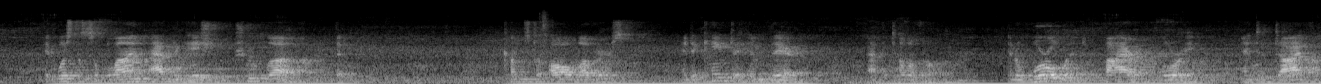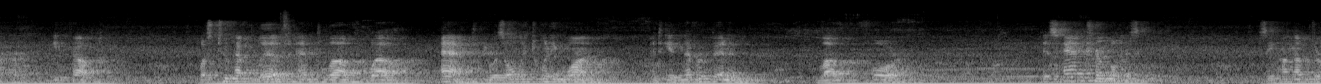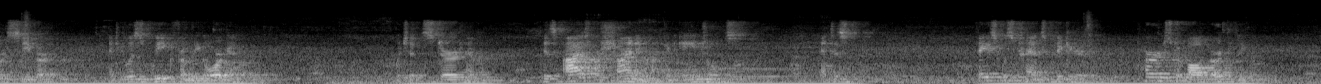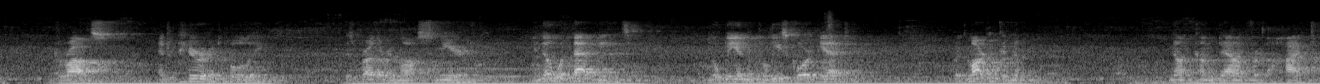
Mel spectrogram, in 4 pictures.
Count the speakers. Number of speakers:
1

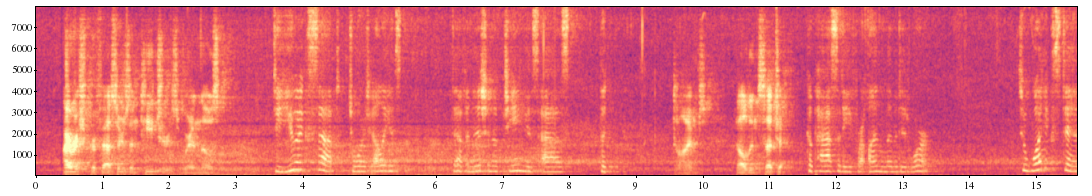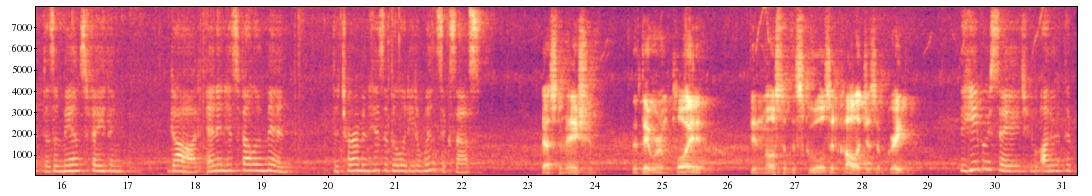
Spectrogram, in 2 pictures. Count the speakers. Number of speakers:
2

